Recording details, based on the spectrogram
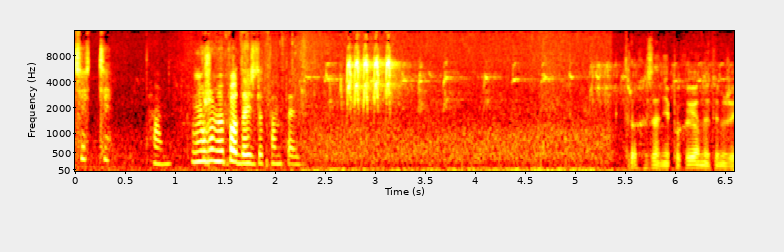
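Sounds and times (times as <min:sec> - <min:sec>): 
speech: 0:00.0 - 0:02.9, 0:05.5 - 0:06.5
low rumbling outdoor background: 0:00.0 - 0:06.5
common blackbird agitated sharp alarm calls: 0:01.4 - 0:06.5.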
